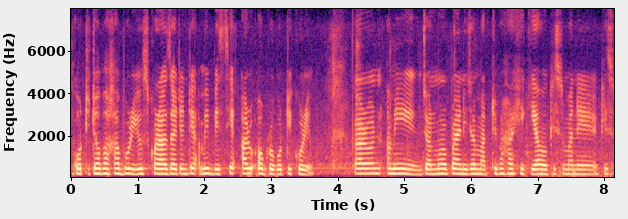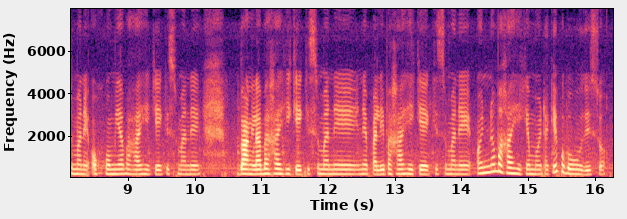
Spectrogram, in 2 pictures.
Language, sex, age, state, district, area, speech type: Assamese, female, 30-45, Assam, Sonitpur, rural, spontaneous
